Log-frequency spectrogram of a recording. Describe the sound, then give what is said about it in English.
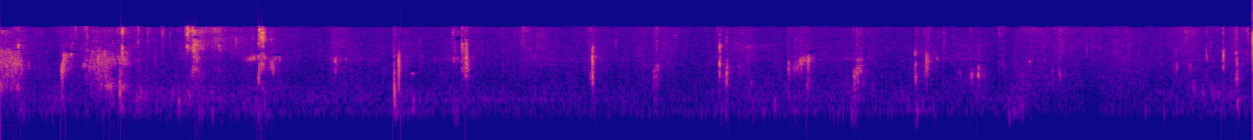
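A dog gulping and smacking, a series of quick, wet, irregular clicks and swallows spread across the whole stretch, fairly quiet with no voices. “Just heard a very slight sound of a dog gulping or a man maybe masturbating in a bush.”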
